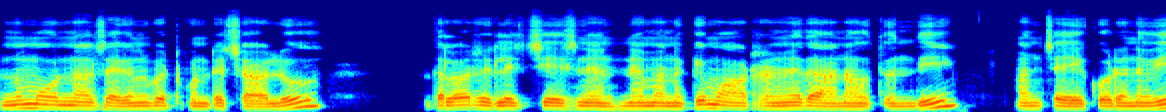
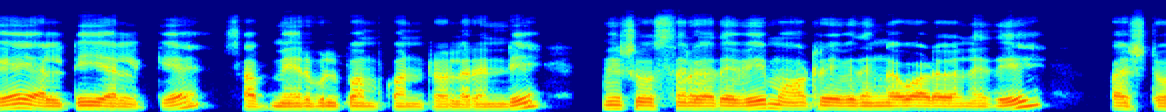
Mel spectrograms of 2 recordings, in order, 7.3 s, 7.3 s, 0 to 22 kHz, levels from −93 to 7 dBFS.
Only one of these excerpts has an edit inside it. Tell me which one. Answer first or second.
second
